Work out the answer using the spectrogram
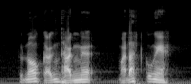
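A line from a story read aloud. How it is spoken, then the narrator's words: Shout. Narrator (Vietnamese): Nó quát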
